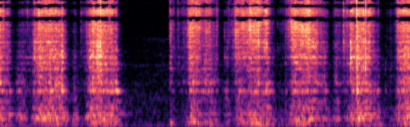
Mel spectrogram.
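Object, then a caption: Metal fluted tart tin scraped by silicone spatula. A white silicone spatula scrapes and rubs the base of a round, dark non-stick metal fluted tart tin with crumbs in it. It makes repeated gritty, broadband scraping strokes with a soft low rumble and a bright hiss. The strokes pause briefly near the middle, then resume steadily until the end.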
